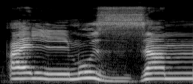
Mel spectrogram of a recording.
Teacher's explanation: شادہ آ گئی، میم اور نون پہ شادہ ہے تو میم اور نون پہ غنہ کرتے ہیں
